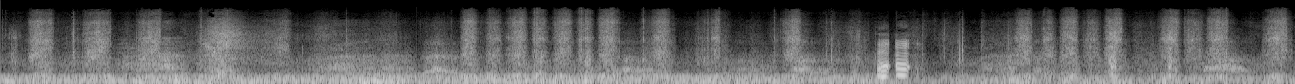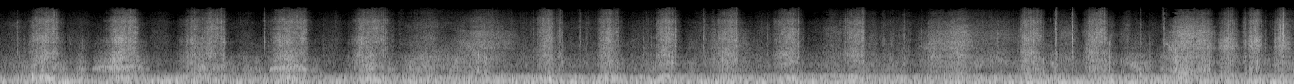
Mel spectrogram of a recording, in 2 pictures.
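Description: A rasp files a hoof with rhythmic scraping strokes.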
